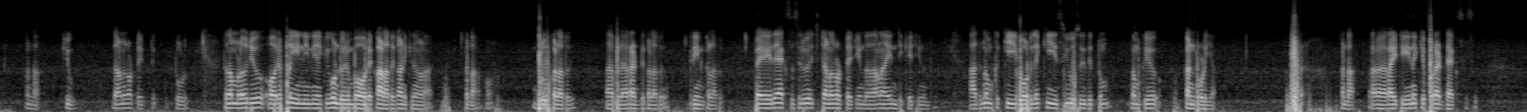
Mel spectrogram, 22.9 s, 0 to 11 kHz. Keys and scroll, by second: 14.2-15.0 typing, 19.6 shift+Right.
